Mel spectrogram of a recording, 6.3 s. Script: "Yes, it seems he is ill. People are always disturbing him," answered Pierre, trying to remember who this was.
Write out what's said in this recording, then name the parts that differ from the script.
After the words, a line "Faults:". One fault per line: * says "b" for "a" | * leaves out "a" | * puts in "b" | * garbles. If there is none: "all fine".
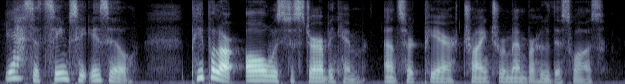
"Yes, it seems he is ill. People are always disturbing him," answered Pierre, trying to remember who this was.
Faults:
all fine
